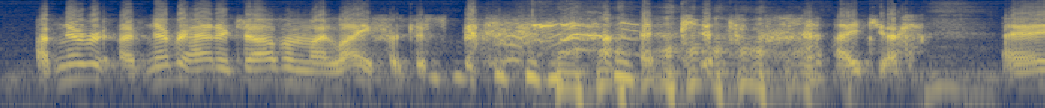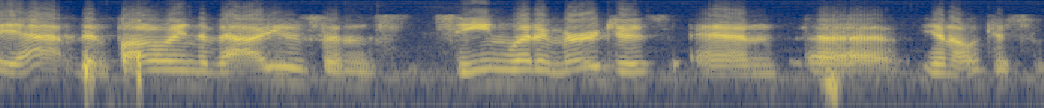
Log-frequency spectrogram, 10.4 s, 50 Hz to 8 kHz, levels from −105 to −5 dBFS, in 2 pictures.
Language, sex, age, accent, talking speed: English, male, 60-79, American, 185 wpm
